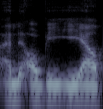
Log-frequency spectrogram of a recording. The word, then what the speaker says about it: Nobel: According to Steve Noble or Steve Nobel, well, he pronounces his name Steve Nobel, Nobel, but I think it's pronounced Noble.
